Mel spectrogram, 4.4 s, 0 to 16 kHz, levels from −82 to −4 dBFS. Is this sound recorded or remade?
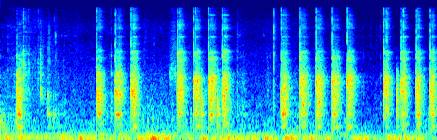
recorded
